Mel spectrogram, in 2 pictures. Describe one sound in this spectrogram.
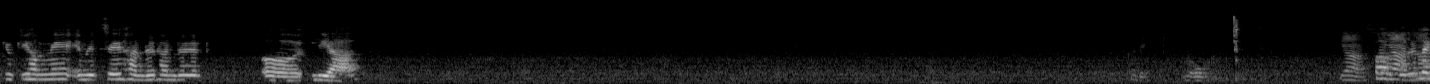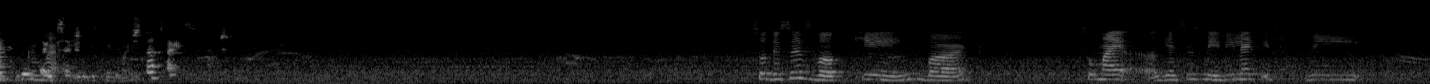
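Women speak calmly over an online call.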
